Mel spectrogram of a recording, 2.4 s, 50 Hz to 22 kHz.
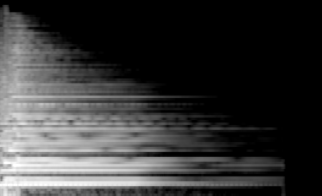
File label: E 7th Suspended 2nd Suspended 4th, A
